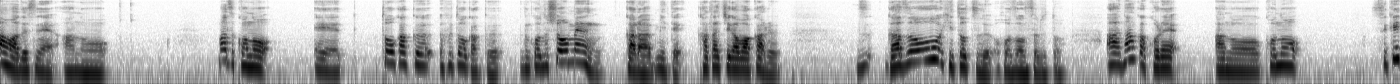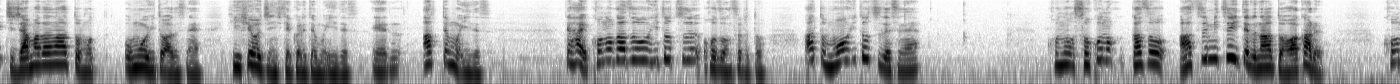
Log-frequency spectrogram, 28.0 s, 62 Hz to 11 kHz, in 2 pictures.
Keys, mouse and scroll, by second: 1.1 click, 14.1-16.3 drag, 21.4-23.0 middle drag, 23.3-23.8 scroll down 2, 24.3 scroll down 1, 25.4-25.8 scroll down 3.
